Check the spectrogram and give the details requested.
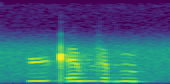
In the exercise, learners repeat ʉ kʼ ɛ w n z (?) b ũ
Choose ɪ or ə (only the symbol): ə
